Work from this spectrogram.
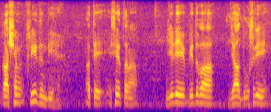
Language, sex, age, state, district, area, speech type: Punjabi, male, 60+, Punjab, Hoshiarpur, rural, spontaneous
